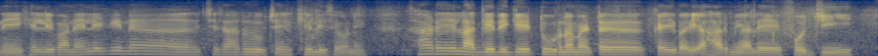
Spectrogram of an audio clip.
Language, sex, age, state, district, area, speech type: Dogri, male, 18-30, Jammu and Kashmir, Samba, urban, spontaneous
